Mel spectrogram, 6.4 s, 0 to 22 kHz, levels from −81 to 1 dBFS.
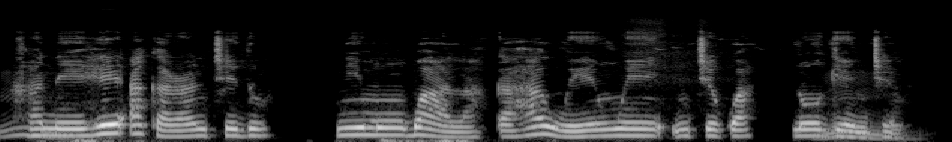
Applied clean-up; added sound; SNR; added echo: neural mask model RNNoise.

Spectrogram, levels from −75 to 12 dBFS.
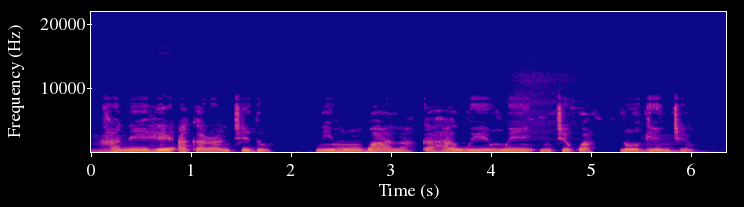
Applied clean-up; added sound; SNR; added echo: none; Respiratory sounds; 16 dB; none.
